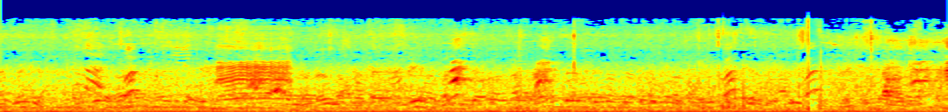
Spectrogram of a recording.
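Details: Flock of sheep being moved out of the pen, giving scattered bleats, one strong quavering bleat near the third second and shorter ones later, mixed with people speaking German, footsteps and constant low rumble.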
